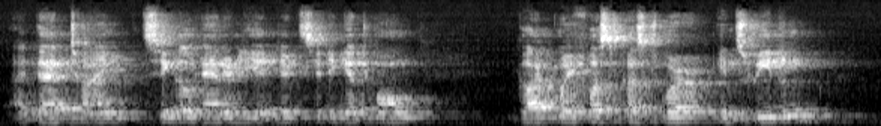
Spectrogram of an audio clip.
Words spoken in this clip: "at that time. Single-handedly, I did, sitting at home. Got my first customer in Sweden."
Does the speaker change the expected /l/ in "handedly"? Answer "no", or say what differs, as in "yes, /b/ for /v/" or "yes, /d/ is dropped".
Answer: yes, /l/ is dropped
